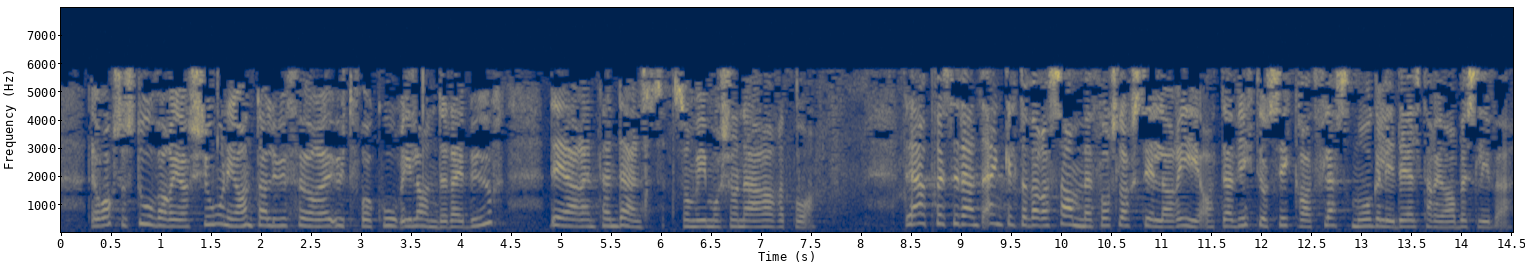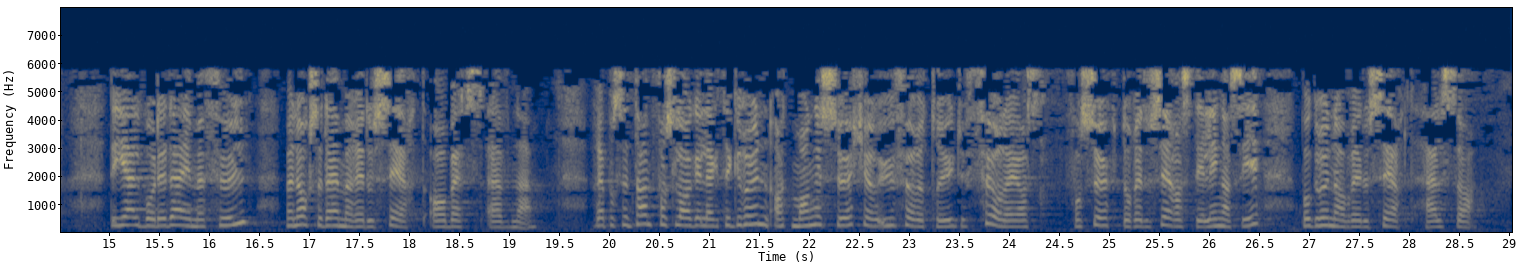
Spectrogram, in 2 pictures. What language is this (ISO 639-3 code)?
nno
